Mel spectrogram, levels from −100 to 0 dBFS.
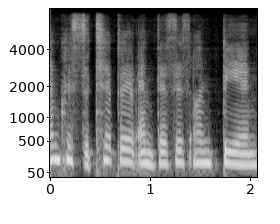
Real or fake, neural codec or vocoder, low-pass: fake; codec, 24 kHz, 1 kbps, SNAC; 7.2 kHz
